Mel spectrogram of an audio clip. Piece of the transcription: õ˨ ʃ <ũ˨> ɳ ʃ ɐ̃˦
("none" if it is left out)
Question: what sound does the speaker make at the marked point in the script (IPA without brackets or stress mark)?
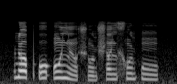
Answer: ũ˨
